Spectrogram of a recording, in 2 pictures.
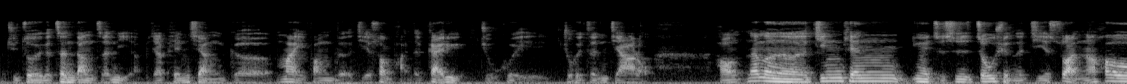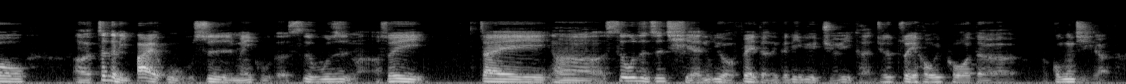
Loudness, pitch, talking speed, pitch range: -21 LUFS, 105 Hz, 245 characters per minute, 90-125 Hz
